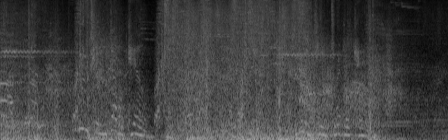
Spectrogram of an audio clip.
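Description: Magic blasts and sword hits crash and whoosh in a busy fight.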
